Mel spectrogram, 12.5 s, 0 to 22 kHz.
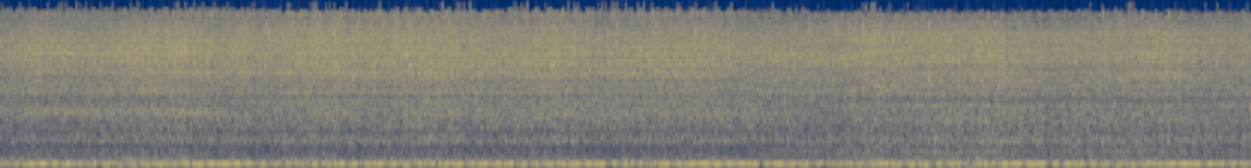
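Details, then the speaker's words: Old blue Chevy V8 warmed up, idling deep and steady with an even low beat and no stumble, firing on all cylinders after earlier misfiring; squeaky alternator quit; owner still suspects a faulty injector and plans to pull the upper intake. "we're firing on all late now isn't that peculiar though an injector does that"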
